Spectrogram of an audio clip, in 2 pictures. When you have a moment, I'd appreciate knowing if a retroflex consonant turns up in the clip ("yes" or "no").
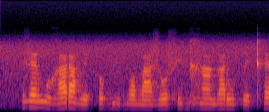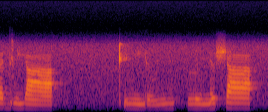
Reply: no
